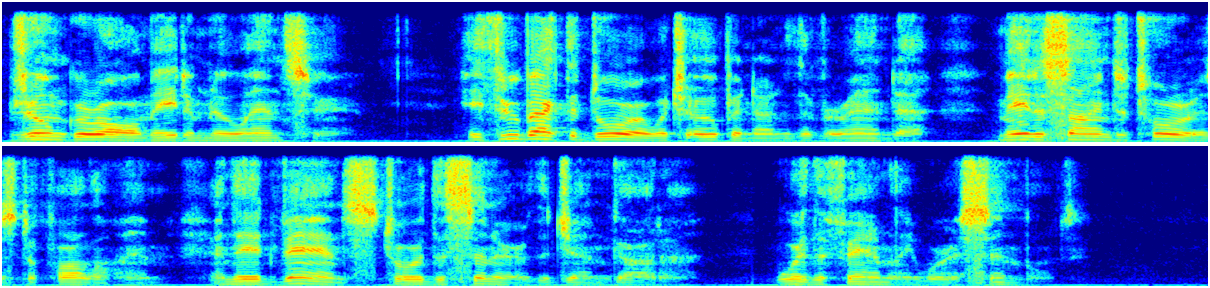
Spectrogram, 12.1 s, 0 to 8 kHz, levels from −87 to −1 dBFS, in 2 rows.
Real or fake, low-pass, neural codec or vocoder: fake; 7.2 kHz; vocoder, 22.05 kHz, 80 mel bands, WaveNeXt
